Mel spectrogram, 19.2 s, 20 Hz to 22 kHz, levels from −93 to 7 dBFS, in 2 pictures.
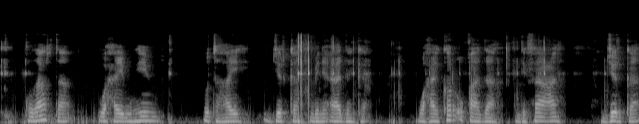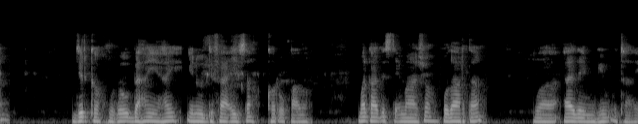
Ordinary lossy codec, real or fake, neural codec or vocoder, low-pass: Opus, 64 kbps; real; none; 7.2 kHz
